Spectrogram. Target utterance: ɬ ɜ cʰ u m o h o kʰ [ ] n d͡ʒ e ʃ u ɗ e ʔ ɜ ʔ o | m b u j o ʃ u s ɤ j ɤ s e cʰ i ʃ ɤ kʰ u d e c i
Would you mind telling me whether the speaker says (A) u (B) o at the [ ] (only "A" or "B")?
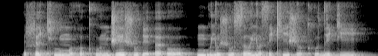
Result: A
